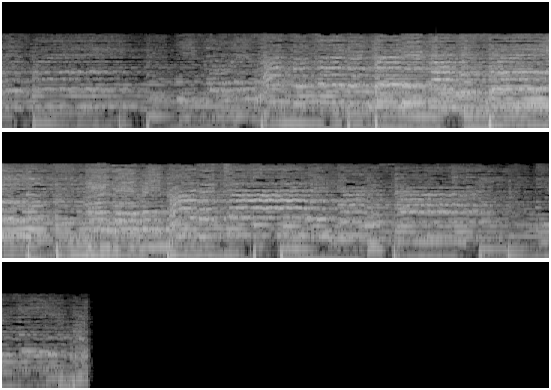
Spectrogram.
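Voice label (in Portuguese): Natal Para Amiga Feminino; Telemensagens; Natal e Ano novo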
